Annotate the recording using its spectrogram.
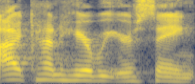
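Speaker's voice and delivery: patronising, dismissive, condescending talking-over tone. Retelling how Todd spoke over Tana: imitating Todd's condescending tone. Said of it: "He was being condescending".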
